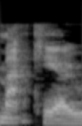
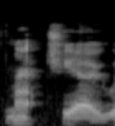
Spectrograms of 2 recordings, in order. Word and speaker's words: Macchio: But it's pronounced Macchio with him, and it's pronounced Macchio with the actor.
